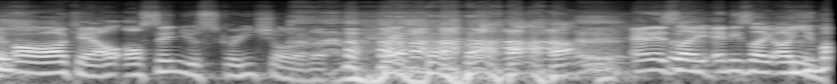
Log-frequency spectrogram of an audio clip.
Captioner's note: laughing loudly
